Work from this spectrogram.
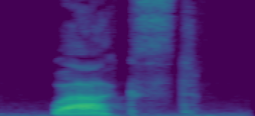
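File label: "waxed", American English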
